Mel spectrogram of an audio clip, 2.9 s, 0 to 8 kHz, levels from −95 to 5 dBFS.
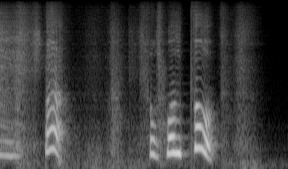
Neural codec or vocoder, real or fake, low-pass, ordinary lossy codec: codec, 16 kHz, about 1 kbps, DyCAST, with the encoder's durations; fake; none; none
